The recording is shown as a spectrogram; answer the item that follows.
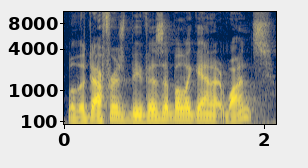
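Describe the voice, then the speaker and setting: A man's voice: medium pitch, fast, a little mellow, pitched above the performer's own voice, close to an everyday voice. A man voicing a curious young girl asking eager questions.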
